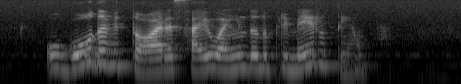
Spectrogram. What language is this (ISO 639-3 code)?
por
